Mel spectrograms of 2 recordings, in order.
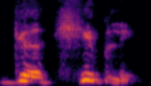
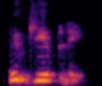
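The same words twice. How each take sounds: First: It begins with a hard g and an h. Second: It begins with a w sound, like whip. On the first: "Can we pronounce it phonetically?" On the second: "like with the W H"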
